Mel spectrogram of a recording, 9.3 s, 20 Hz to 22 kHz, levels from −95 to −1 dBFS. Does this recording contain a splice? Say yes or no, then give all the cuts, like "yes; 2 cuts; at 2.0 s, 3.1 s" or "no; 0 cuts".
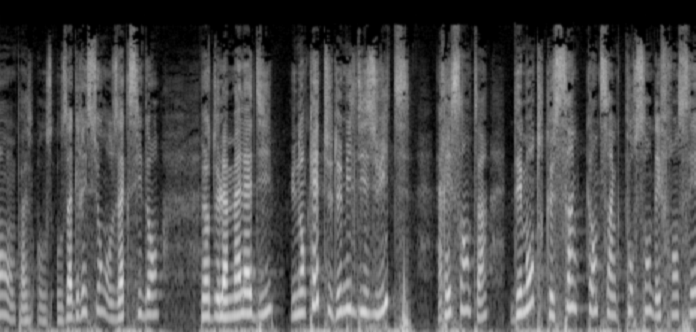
yes; 5 cuts; at 2.6 s, 3.8 s, 4.4 s, 5.9 s, 6.7 s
